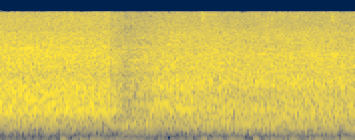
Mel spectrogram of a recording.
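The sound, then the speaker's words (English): The men of an audience shout the prayer "powers dragging me behind my divine level" together, many voices merging into a loud, continuous roar that dips briefly after the first second, then surges back and holds steady. “Can I hear the brothers here shouting this loud and clear?”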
